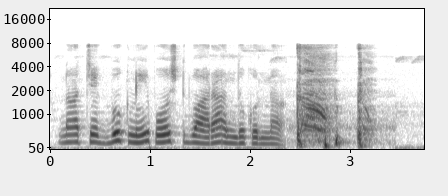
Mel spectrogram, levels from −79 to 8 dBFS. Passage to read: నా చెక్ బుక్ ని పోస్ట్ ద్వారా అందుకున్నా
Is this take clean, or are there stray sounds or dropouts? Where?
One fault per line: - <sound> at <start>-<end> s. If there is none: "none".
- cough at 2.5-3.3 s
